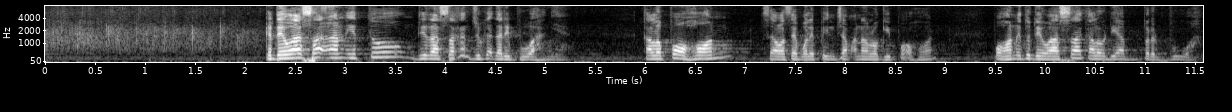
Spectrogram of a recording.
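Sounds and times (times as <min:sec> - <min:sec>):
audience applause: 0:00.0 - 0:02.2
speech: 0:02.2 - 0:05.3, 0:06.0 - 0:11.5.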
